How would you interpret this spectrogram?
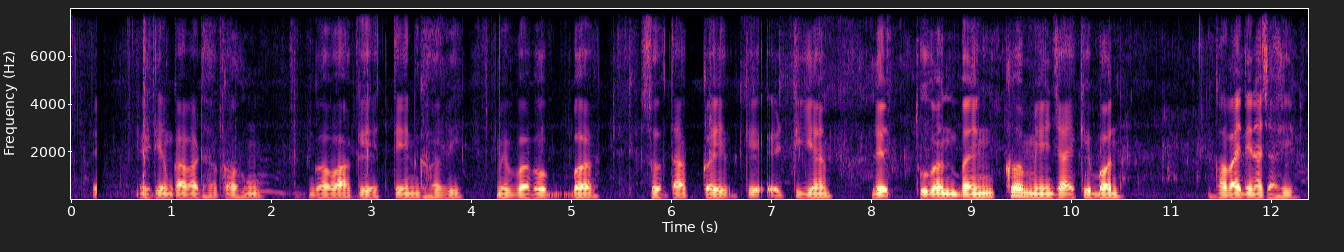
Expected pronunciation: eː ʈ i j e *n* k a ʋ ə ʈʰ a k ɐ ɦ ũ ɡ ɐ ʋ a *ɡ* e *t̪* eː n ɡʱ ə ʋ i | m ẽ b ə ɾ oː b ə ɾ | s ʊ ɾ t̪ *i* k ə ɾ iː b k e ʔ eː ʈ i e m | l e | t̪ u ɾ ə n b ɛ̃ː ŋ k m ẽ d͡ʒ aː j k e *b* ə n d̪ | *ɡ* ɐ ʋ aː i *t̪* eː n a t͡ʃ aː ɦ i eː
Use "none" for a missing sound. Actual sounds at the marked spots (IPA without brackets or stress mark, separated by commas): m, k, t̪, a, b, ɡ, d̪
